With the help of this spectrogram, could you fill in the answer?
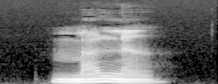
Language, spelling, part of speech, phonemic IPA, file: French, malin, adjective / noun, /ma.lɛ̃/, Fr-malin.ogg
- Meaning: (adjective) 1. nocive, pernicious 2. malignant 3. malicious, sadistic (which likes to do or say hurtful things for fun) 4. smart and quick-thinking, and often tricksterish; cunning, crafty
